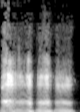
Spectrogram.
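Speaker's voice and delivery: short real laugh at own joke; amused laugh. Real, not acted. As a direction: laugh at your own bit.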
